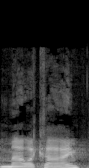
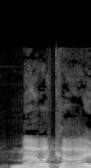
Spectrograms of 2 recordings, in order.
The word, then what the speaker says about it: Malachi: Malachi, or Malach-i, e is that pronominal suffix that you add. It's a possessive suffix. So Malach means messenger. You add that little sound at the end, the E sound at the end, and it means my messenger.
